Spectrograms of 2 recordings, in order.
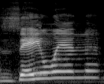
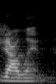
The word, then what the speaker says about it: Zsalynn: A part of me wants to pronounce that Zaylin. The first part looks like Zsa Zsa Gabor. So Jalen. There are a lot of ways you can pronounce this. But I made sure I watched some videos. I paid attention to the way they were pronouncing it. And I really think it's pronounced Jalen.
